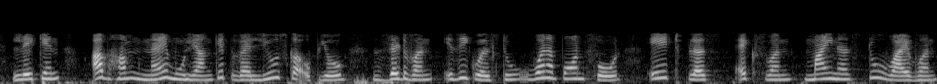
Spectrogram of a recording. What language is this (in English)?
Hindi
